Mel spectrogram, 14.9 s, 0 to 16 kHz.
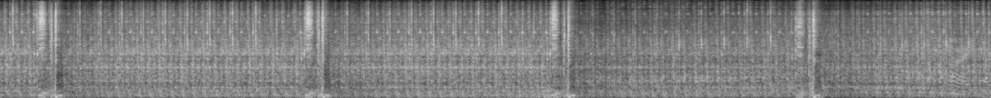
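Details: Economy 3 HP Model 3G single-cylinder engine, believed 1923, auction buy: steady chuffing with a firing bang every few seconds, no rod knock between strokes though owner was unsure about the rod; running fine.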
